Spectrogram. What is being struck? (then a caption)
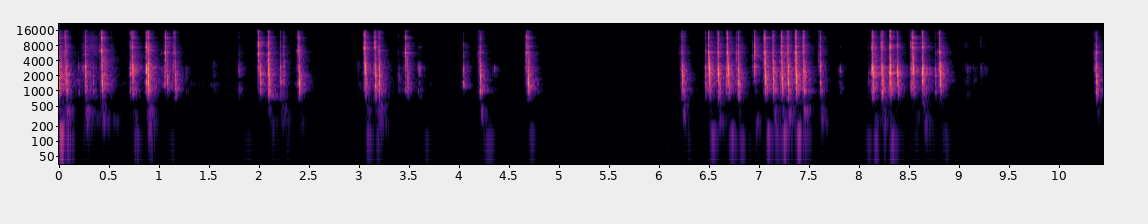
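Plastic mechanical keyboard. Fingertips of both hands type on a compact RGB mechanical keyboard with white plastic keycaps resting on a felt mat. Quick bursts of bright, dry, clicky keystrokes are separated by short pauses, and each click stops almost instantly with no ring.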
